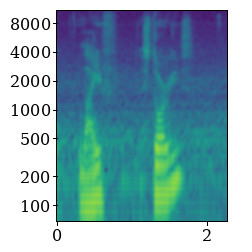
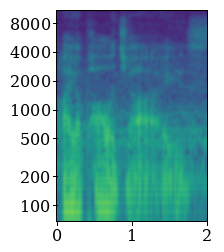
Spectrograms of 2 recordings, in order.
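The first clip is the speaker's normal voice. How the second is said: much lower, slow and soft; sincere apology; 12 semitones lower, 7 dB quieter, slower than usual. Shown as a demonstration. Owning a wrong with a calm sincere apology. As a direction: lay the apology down gently and sincerely. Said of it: "I always say".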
